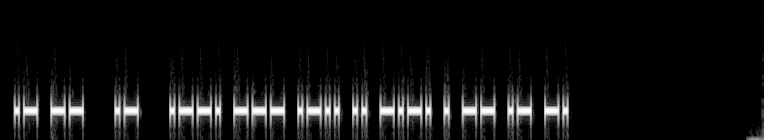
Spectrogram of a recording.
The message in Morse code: AM A POLICEMAN

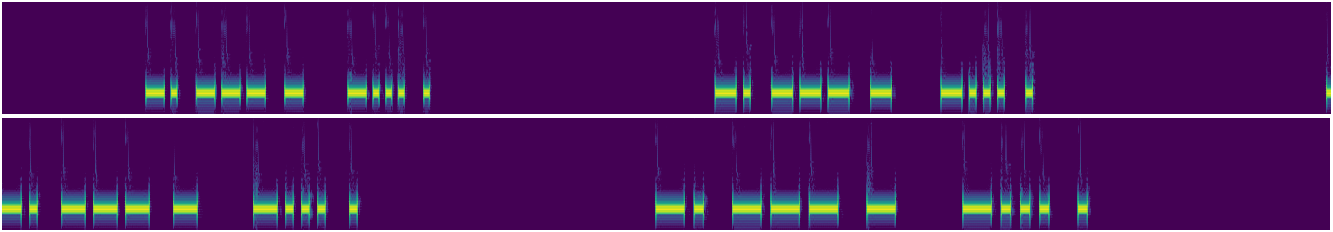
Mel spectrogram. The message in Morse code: NOT BE NOT BE NOT BE NOT BE

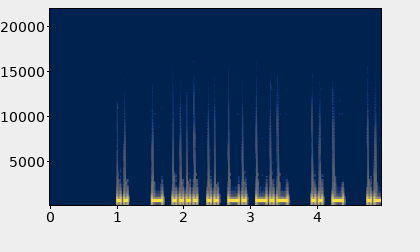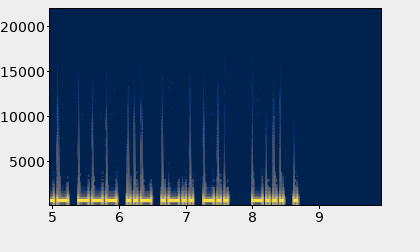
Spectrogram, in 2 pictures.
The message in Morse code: I THINK IT WOULD BE

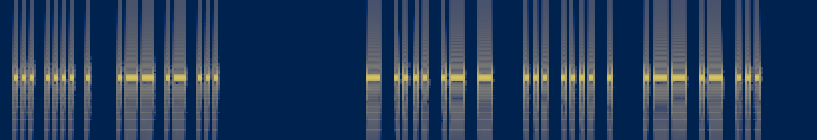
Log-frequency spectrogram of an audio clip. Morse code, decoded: SHE WAS THAT SHE WAS

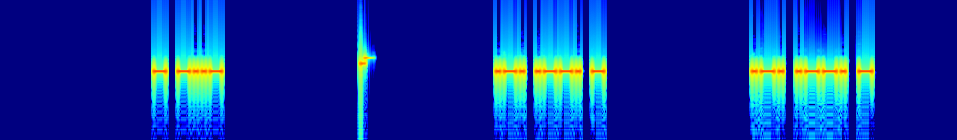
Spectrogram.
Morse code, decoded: TX RPT RPT

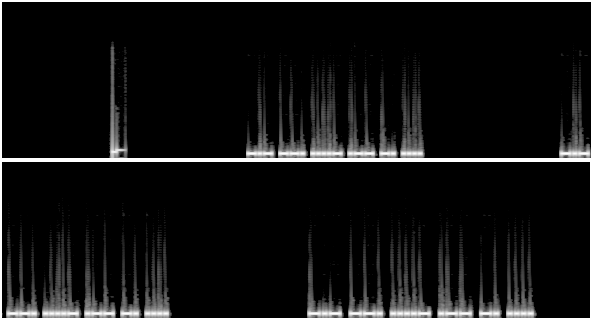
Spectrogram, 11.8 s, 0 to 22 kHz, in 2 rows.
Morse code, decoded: KG4WNH KG4WNH KG4WNH

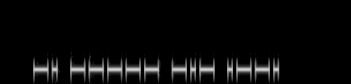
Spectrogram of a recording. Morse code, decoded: N0KP

